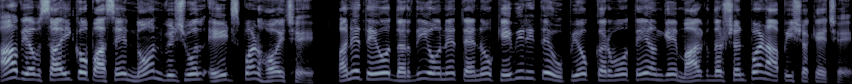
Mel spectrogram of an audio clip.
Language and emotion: Gujarati, neutral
